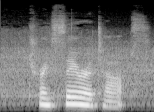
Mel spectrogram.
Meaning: Common name of the extinct genus Triceratops; herbivorous ceratopsids from the late Cretaceous
- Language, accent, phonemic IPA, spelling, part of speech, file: English, US, /tɹaɪˈsɛɹətɒps/, triceratops, noun, En-us-triceratops.ogg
